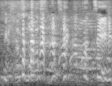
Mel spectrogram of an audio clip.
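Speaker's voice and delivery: slow, high, laughing drawl. Real, not acted. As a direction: giggle it out slowly. Laughing, drawn out.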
